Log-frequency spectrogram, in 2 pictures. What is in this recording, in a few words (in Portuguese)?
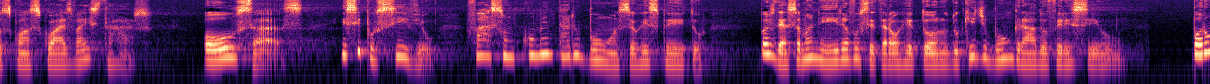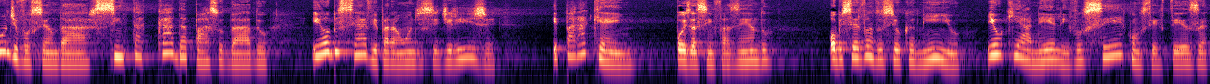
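BOA NOITE - female, Telemensagens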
